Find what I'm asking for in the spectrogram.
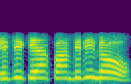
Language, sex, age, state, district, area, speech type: Manipuri, female, 60+, Manipur, Imphal East, rural, conversation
